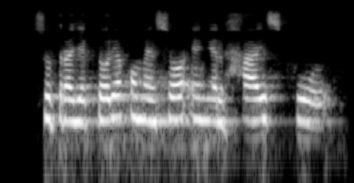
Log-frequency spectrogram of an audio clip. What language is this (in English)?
Spanish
